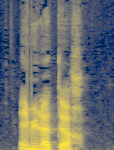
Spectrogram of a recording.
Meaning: 1. emulator (one who emulates) 2. emulator (software)
- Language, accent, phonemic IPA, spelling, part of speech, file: French, France, /e.my.la.tœʁ/, émulateur, noun, LL-Q150 (fra)-émulateur.wav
